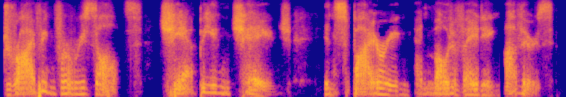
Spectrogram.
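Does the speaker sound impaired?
Yes: spasmodic dysphonia; breathy voice from Botox treatment, sounds like Marilyn Monroe.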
